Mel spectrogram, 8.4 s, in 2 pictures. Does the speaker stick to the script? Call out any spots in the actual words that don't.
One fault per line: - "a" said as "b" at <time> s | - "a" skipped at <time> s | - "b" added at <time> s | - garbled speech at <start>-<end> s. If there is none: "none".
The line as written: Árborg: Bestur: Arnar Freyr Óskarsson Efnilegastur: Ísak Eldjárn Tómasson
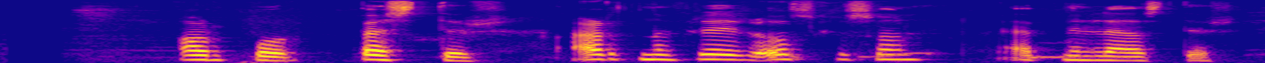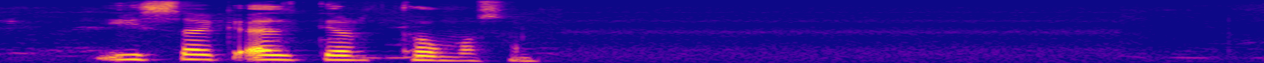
none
